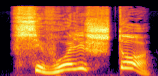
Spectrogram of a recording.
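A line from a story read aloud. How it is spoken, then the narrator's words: Nearly shrieking. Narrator (Russian): едва не взвизгнула Хелена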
